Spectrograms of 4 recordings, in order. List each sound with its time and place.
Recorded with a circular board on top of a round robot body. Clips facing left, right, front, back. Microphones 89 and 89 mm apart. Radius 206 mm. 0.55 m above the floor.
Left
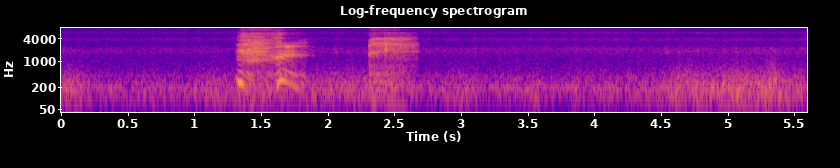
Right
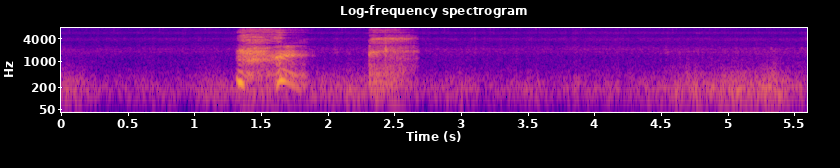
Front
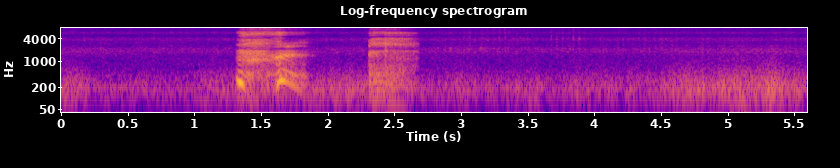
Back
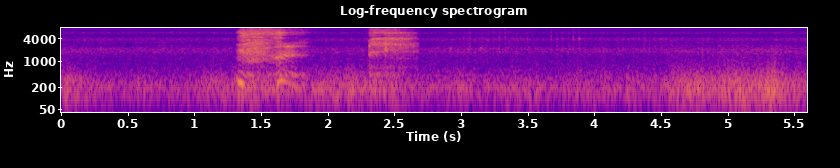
1.3 s a cough: 30° right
